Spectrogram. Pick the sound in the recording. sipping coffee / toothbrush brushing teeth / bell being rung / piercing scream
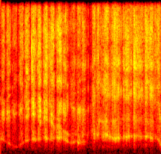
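toothbrush brushing teeth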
